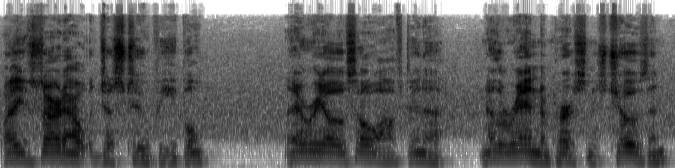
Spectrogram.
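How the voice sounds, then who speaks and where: A man's voice: mid-range voice, steady tone, normal speed, gravelly, sharp tone, low-quality recording. Guy as a dry wrestling sidekick commentator, serious and matter of fact, bit of noise behind. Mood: earnest, deadpan. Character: deadpan male color commentator, Captain Tibbs. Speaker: color commentator.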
